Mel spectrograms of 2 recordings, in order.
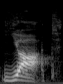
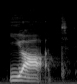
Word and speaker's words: yacht: We do not pronounce the CH, right? It's not yacht, but yacht, just like a y sound, as in father, and a T, yacht.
